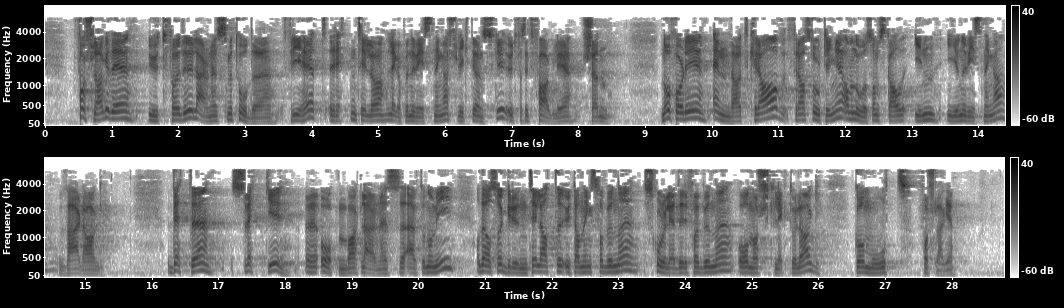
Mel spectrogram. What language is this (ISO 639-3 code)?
nob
